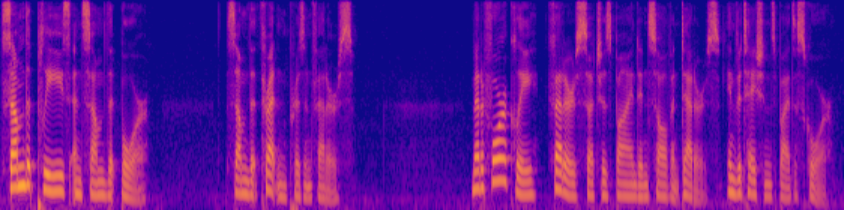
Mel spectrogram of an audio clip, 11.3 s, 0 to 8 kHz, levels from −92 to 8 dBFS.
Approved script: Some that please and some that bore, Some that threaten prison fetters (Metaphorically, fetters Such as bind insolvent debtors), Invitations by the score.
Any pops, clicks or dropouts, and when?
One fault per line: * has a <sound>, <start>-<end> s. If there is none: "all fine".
all fine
